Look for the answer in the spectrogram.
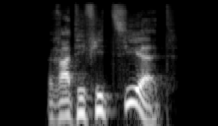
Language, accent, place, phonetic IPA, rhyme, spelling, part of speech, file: German, Germany, Berlin, [ʁatifiˈt͡siːɐ̯t], -iːɐ̯t, ratifiziert, verb, De-ratifiziert.ogg
- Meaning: 1. past participle of ratifizieren 2. inflection of ratifizieren: third-person singular present 3. inflection of ratifizieren: second-person plural present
